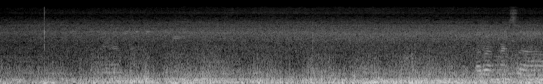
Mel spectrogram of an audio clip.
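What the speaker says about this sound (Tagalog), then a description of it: "Mahangin ngayon kaya medyo maalon." Wind blows across choppy waves on Lac St. Louis, a steady, loud rushing and buffeting over the mic with a low churning wash of water, continuous throughout.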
